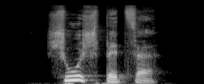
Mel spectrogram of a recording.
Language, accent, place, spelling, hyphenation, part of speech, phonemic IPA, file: German, Germany, Berlin, Schuhspitze, Schuh‧spit‧ze, noun, /ˈʃuːˌʃpɪt͡sə/, De-Schuhspitze.ogg
- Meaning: toe of a shoe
